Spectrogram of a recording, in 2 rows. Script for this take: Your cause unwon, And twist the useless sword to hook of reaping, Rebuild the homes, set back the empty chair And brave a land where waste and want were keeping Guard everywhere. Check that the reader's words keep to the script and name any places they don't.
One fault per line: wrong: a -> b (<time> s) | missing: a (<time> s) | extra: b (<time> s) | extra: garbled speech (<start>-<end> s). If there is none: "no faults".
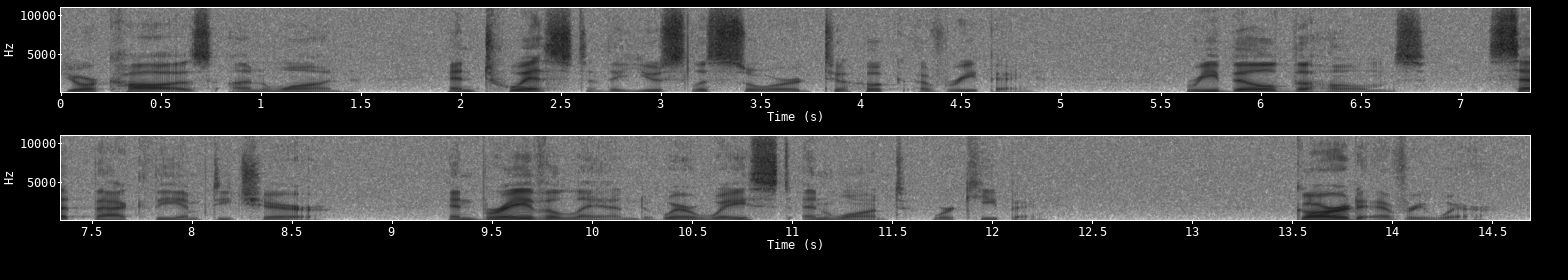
no faults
